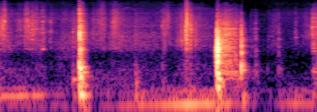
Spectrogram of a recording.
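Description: Wooden panels knock against each other.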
